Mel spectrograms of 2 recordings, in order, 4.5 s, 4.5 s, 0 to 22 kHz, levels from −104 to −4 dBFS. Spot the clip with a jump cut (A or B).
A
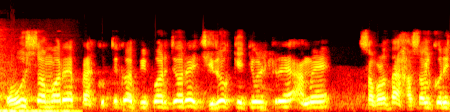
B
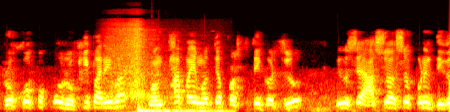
B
